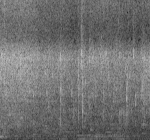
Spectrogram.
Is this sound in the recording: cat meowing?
no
